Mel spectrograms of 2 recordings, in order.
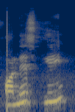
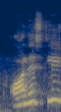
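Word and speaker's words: honestly: ऑनेस्टली ऑनेस्टली जो होता है उसमें एच साइलेंट होता है।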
